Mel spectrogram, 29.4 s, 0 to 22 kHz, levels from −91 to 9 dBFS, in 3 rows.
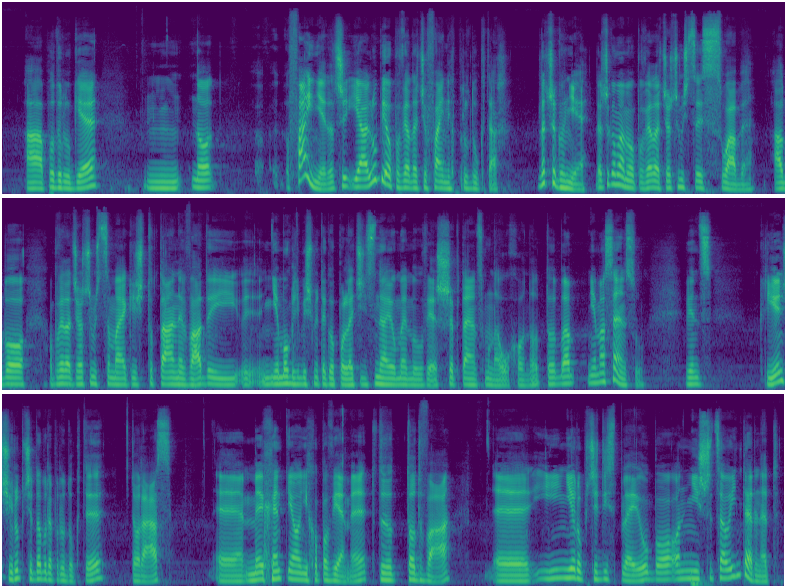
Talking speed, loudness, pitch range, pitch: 145 wpm, -19 LUFS, 120-145 Hz, 130 Hz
